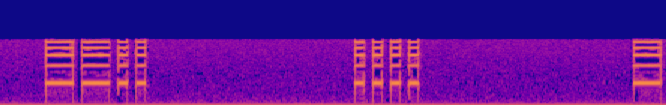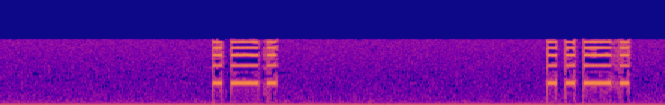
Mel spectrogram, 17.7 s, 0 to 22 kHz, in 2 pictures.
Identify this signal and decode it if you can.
Morse code, heard as a keyed tone, about 10 wpm, spaced as for 3 wpm, 840 Hz. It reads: ZHTRF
